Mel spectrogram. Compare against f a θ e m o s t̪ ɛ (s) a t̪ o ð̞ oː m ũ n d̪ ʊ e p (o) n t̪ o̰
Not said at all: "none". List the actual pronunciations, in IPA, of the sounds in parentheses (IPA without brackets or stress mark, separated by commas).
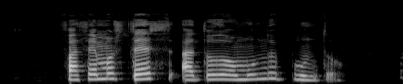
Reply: s, u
